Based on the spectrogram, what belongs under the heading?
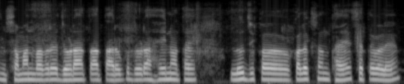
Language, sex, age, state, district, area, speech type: Odia, male, 30-45, Odisha, Malkangiri, urban, spontaneous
